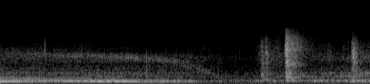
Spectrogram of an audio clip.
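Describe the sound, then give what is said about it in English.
A car engine, kept running because the battery is down, idles with a steady low rumble while stopped at a sandwich shop, its pitch easing slightly, followed by a few sharp clicks and clunks near the end. “Say, my battery's down, so just keep the motor running while I'm gone, will you?”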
